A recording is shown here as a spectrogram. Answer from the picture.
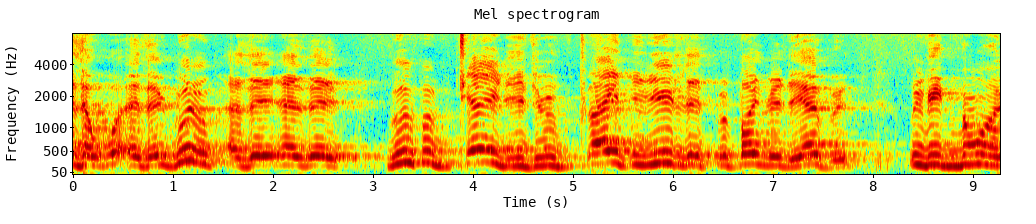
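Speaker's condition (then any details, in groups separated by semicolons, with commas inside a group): Cerebral palsy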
